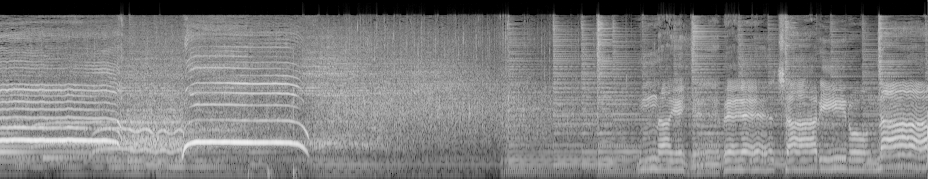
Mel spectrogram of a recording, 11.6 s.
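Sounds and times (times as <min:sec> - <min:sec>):
audience cheering and shouting: 0:00.0 - 0:07.2
speech: 0:08.4 - 0:11.5.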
